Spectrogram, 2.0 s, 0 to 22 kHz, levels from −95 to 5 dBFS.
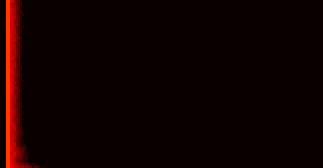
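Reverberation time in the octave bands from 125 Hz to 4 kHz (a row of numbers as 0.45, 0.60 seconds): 0.40, 0.40, 0.35, 0.25, 0.20, 0.15 seconds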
